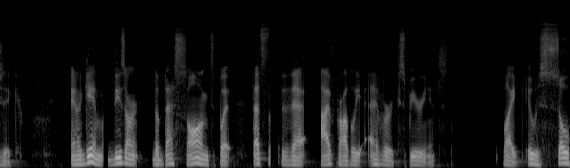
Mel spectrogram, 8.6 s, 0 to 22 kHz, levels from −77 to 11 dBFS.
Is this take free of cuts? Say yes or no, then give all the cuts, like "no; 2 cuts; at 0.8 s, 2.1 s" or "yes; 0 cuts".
no; 2 cuts; at 1.5 s, 4.0 s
